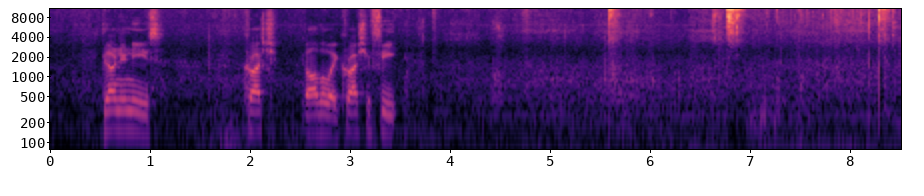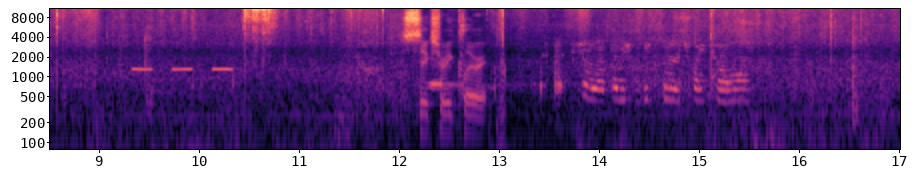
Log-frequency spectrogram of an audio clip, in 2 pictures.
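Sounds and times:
short electronic beeps: 0:09.3 - 0:10.4.

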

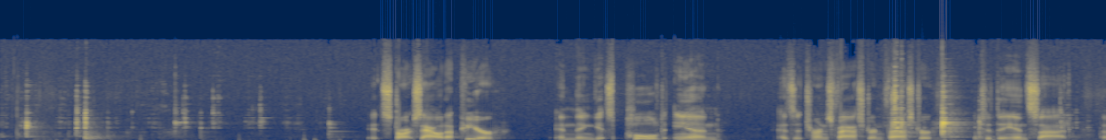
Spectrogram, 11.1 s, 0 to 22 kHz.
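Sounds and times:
metallic clicks and knocks: 0:00.0 - 0:03.6, 0:08.9 - 0:10.9.

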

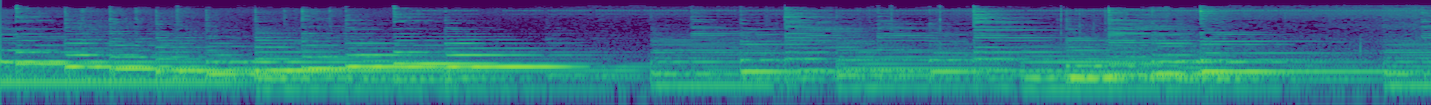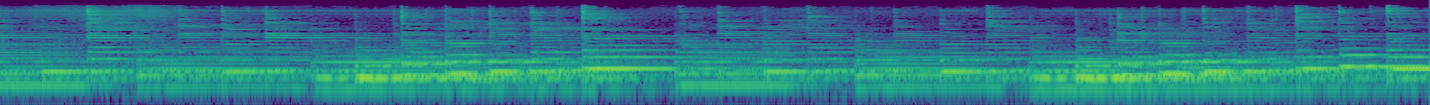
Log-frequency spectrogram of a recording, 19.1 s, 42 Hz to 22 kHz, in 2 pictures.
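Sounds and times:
classical guitar fingerstyle: 0:00.0 - 0:19.0.

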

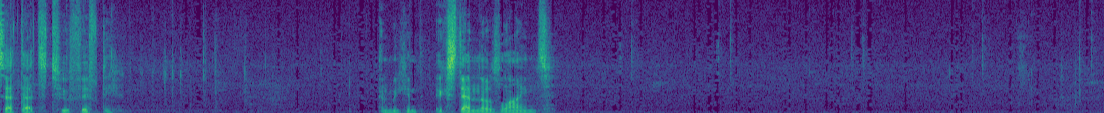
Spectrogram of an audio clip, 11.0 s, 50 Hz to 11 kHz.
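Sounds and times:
computer keyboard keystrokes: 0:01.3 - 0:02.6.

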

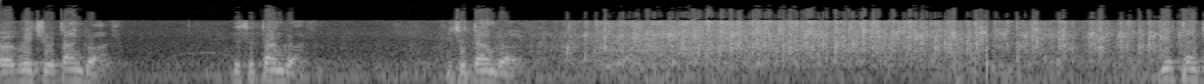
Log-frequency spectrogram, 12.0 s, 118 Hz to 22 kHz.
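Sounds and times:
congregation clapping: 0:04.4 - 0:12.0.

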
